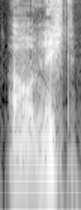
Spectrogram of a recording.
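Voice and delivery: ordinary delivery

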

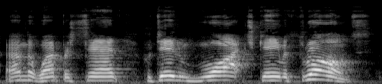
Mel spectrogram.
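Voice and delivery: high, slow, nasal mockery of a smug poster; sneering imitation of a smug online commenter; mocking smug non-fan. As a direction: parody the self-satisfied holdout. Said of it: "to the people like".

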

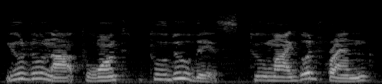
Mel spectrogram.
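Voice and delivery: put-on soft, slow Russian-accented Putin; quiet plea in a measured Russian accent. Putin sticking up for his good friend, soft Russian accent. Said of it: "good old Vladdy is like".

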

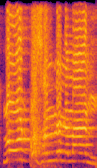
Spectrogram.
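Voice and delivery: high, loud whining complaint; mock complaint. A believer complaining to the Lord about another burden, high and loud. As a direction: groan it out to the Lord.

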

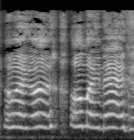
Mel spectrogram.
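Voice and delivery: high, loud wail of pain; hammed-up wailing over an injury; mock crying. Acting out crying on the way with a hurt neck, loud mock wail. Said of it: "On the way, I'm crying".

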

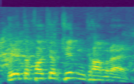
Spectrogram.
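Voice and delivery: put-on lightly accented tomcat asking a favor; a touch of a Russian accent, played for laughs. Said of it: "Great accent".

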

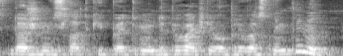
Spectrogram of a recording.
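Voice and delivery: normal talking voice

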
